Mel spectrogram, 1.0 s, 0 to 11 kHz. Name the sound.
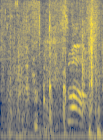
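horse galloping hooves in Assassin's Creed 2 video game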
